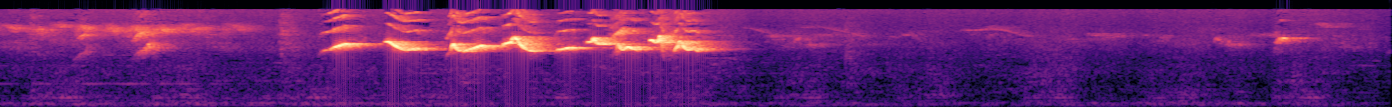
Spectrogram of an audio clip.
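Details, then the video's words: Soft high twitters lead into a two-second loud, quick warbling phrase from a kept azulão (ultramarine grosbeak), then quiet with faint chirps and a low steady hum. "Azulão TERRORISTA Destruindo"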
